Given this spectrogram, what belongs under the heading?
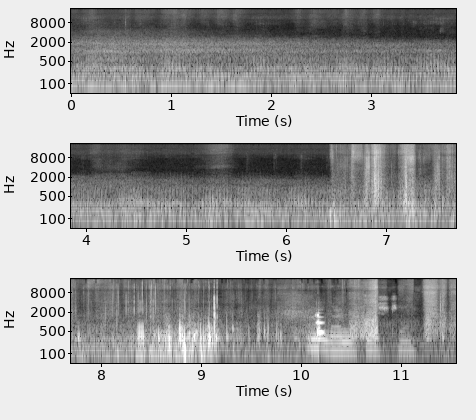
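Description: A cat's soft, low purr rumbles steadily for several seconds, then rustling and handling noises take over as someone moves close by.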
